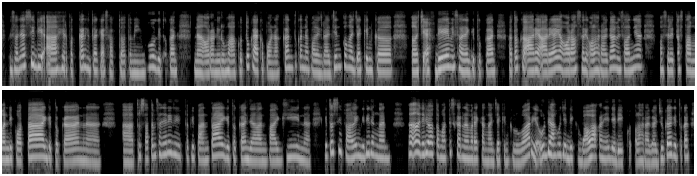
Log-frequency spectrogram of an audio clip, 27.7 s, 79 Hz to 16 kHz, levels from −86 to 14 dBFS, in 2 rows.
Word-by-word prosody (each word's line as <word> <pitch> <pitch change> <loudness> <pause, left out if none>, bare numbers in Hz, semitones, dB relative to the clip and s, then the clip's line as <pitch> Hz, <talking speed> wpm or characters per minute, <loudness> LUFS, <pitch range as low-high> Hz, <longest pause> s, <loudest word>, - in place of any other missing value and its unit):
misalnya 225 +5 0
sih, 320 - +3
di 270 - +2
akhir 225 +3 +3
pekan, 225 +5 +1
gitu 215 - -12
ya, 210 - +1
kayak - - 0
Sabtu 185 +2 -9
atau 195 - -8
Minggu, 190 +5 -5 0.2
gitu 210 - -4
kan. 210 0 +3 0.4
Nah, 195 -1 +4
orang 195 +1 +1
di - - -1
rumah 195 -1 +1
aku 195 - -8
tuh, 275 - +1
kayak 215 -3 +6
keponakan 185 +6 -2
itu - - -11
kan, 260 - -2
yang 230 - -3
paling 195 -2 -1
rajin, 185 +9 -2
tuh, 280 - -1
ngajakin 220 -1 0
ke, 205 - +2 0.7
eee, 200 - +5
CFD, 210 +1 +2 0.3
misalnya 215 -7 +2
gitu 210 -1 -5
kan. 200 +1 +4 0.3
Atau 235 +4 0
ke - - +1
area-area 210 -1 +5 0.2
yang - - -1
orang 215 +1 +3
sering 220 -3 -2
olahraga, 205 +2 -1
misalnya 225 +4 -1 0.3
fasilitas 220 0 -3
taman 205 -1 +2
di 210 - +1
kota, 230 +5 +6
gitu 195 - -4
kan. 185 +2 +3
Nah, 175 -1 -2 0.5
eee, 175 -1 0
terus 240 -1 -6
atau 210 +4 -3
misalnya 275 +2 -4
nih, 310 - -1
di - - -4
tepi 220 +1 -7
pantai 245 +7 +2
gitu 210 -1 -3
kan, 205 0 +2
jalan 185 -1 -1
pagi. 190 +3 -3 0.2
Nah, 185 -3 -5 0.3
itu 275 +6 -1
sih, 345 - -1
paling. 225 +3 +1
Jadi 285 +5 -1
dengan 225 -3 -1 0.5
heeh, 295 +2 +7
jadi 285 +2 +2
otomatis, 240 +1 -4
karena 230 -3 +1
mereka 205 -1 -2
ngajakin 185 +1 -5
keluar, 190 +7 0
ya - - -1
udah, 260 +5 +3
aku 270 - -3
jadi 215 -2 -1
kebawa, 190 +4 +2
kan 230 -1 -3
ya, - - -4
jadi 185 -2 -1
ikut - - -18
olahraga 180 -1 -4
juga, 210 +6 +2
gitu 235 -1 -3
kan, 230 - +1
210 Hz, 190 wpm, -23 LUFS, 195-235 Hz, 0.7 s, heeh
